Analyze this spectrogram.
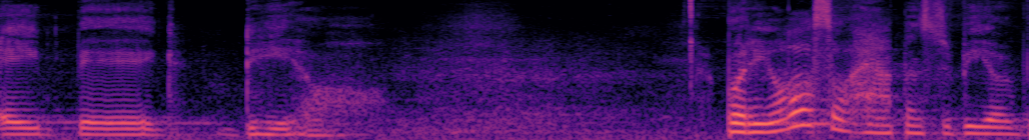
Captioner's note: audience laughs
